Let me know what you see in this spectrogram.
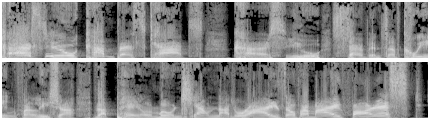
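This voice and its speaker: Delivered at a very slow pace, this is a put-on character voice. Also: man, fairly high pitch for a man. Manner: wailing, cursing in pain.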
